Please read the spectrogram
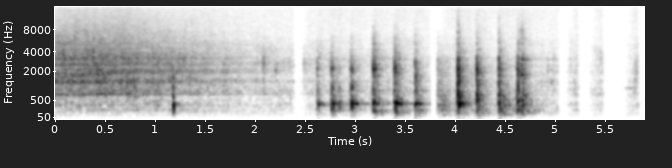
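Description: Thick, cooled rice peech going into a pot of hot fried masala, with a hiss that fades over about two seconds. Then a run of about ten quick knocks, about four a second, as a utensil taps out the last of the thick peech into the pot.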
